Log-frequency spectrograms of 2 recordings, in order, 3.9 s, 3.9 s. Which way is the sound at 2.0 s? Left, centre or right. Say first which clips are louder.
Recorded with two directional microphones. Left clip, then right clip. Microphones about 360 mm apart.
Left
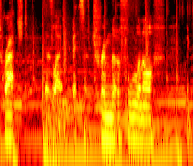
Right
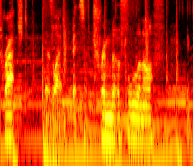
Left 2 dB; centre.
